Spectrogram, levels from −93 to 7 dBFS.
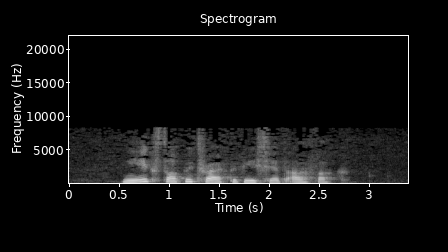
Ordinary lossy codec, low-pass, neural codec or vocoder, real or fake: MP3, 32 kbps; 10.8 kHz; none; real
